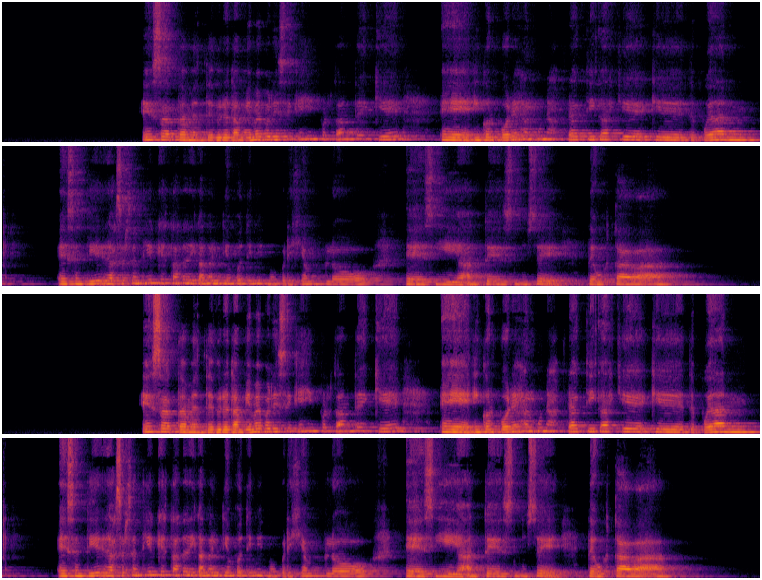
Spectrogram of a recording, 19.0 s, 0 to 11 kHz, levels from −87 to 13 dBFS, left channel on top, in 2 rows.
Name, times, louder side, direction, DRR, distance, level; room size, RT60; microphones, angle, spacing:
voice 1, 1.7-9.4 10.2-16.5 16.8-17.8, right 2 dB, 45° right, 6 dB, 1.0 m, -24 dB
18.0 x 11.0 x 3.9 m, 1.2 s
head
